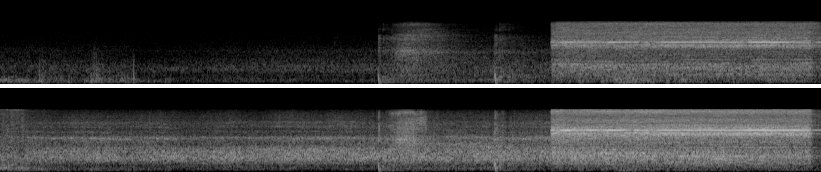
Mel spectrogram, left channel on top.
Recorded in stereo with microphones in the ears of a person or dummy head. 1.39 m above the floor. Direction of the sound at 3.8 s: 65° right (ahead or behind).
